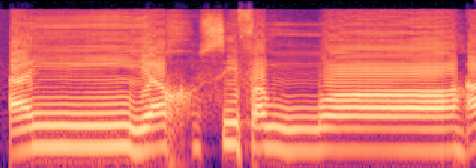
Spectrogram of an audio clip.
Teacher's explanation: اس میں جلال سے پہلے زبر ہے، اس کو موٹا پڑھیں گے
